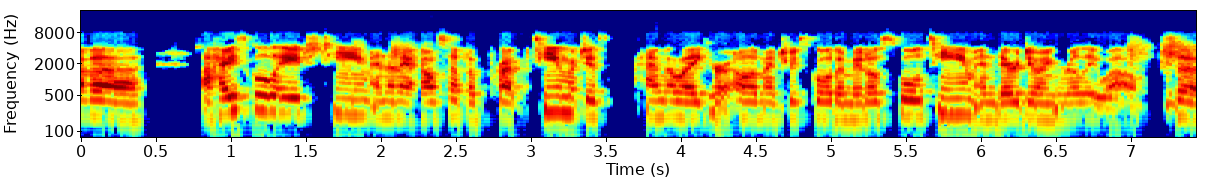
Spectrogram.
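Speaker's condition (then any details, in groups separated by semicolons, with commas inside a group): No condition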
